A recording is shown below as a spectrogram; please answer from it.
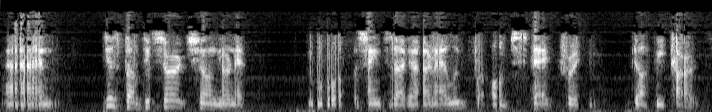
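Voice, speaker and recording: A male caller on a clipped phone line, talking haltingly with many fillers and restarts. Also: medium pitch, sharp tone. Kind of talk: call-in radio talk. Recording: muffled phone line with faint noise.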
